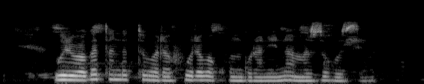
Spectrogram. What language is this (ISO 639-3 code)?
kin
